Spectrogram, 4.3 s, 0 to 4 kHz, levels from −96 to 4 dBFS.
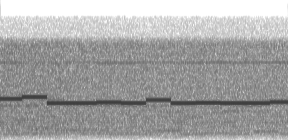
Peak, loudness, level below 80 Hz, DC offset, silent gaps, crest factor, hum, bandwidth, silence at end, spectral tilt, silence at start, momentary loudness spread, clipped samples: -16 dBFS; -22 LUFS; -70 dBFS; under 0.1%; none; 6 dB; none; 3.6 kHz; 0 s; -7.5 dB/octave; 0 s; 1 LU; under 0.1%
